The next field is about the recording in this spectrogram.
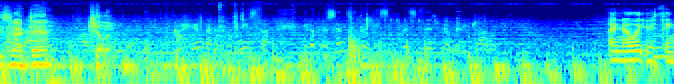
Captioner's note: reporter continues in Spanish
